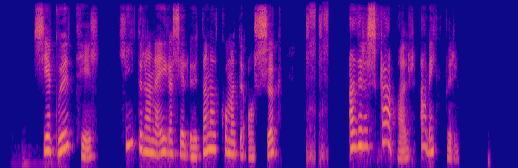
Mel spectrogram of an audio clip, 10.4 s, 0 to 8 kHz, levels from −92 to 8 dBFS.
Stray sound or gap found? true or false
true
